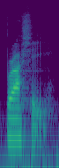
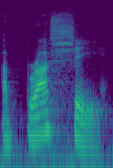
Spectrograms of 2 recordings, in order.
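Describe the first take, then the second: First: Said in the usual way. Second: A brushy said slowly and clearly, stressing brushy; deliberate teacher pronunciation; slow model word. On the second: Shown as a demonstration. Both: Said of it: "this is called a brushy".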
